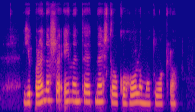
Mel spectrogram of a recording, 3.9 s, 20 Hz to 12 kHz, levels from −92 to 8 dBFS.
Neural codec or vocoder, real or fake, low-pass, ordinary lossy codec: none; real; 10.8 kHz; Opus, 24 kbps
